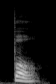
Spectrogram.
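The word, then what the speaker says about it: bók: 冰岛文“ 书” 这个字的拼法是 B。 o 上面加一点 k，念成 book。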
